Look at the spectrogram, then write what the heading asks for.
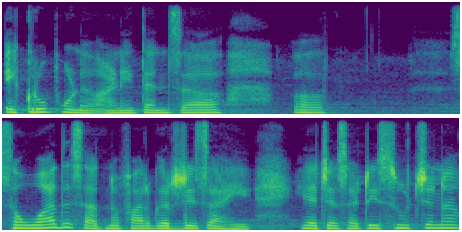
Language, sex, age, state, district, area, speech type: Marathi, female, 30-45, Maharashtra, Buldhana, urban, spontaneous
